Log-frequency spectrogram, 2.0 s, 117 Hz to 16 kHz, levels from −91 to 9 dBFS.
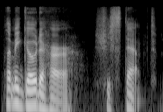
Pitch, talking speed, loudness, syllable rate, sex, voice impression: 130 Hz, 205 wpm, -17 LUFS, 4.8 syllables/s, female, slightly masculine, slightly feminine, very gender-neutral, slightly young, slightly adult-like, slightly thick, tensed, powerful, bright, hard, slightly clear, fluent, slightly raspy, slightly cool, intellectual, refreshing, sincere, slightly calm, slightly friendly, slightly reassuring, very unique, slightly elegant, wild, very lively, kind, intense, slightly sharp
